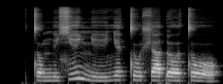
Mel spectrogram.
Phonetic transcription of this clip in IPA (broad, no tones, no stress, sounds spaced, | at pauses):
t o ŋ i ɕ i ɲ i ʎ e t u ʃ a ɗ ɤ t o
